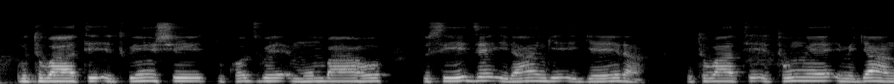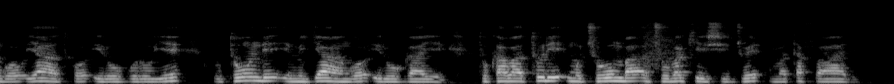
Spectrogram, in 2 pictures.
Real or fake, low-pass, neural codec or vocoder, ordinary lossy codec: real; 7.2 kHz; none; MP3, 96 kbps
